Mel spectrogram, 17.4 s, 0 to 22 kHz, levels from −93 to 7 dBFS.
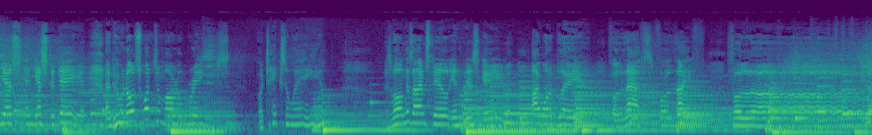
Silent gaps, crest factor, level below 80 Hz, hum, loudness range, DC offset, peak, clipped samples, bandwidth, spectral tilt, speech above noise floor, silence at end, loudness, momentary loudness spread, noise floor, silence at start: none; 16 dB; -30 dBFS; none; 5 LU; under 0.1%; -6 dBFS; under 0.1%; 12 kHz; -5.5 dB/octave; 22 dB; 0 s; -23 LUFS; 10 LU; -44 dBFS; 0 s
